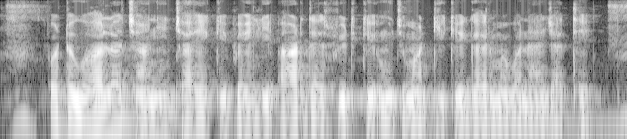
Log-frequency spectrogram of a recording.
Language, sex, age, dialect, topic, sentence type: Chhattisgarhi, male, 18-24, Western/Budati/Khatahi, agriculture, statement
